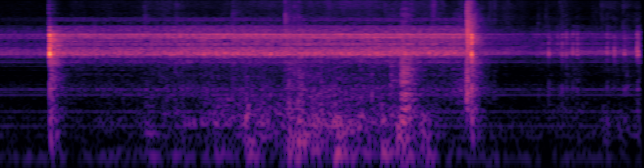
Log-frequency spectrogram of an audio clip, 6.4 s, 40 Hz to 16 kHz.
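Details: Line 6 HX One pedal: steady high-pitched hiss with a few sharp clicks; pedal noise, cause unknown.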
